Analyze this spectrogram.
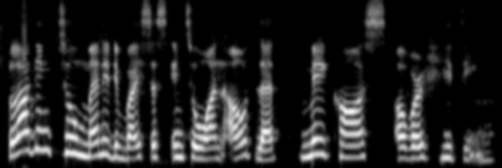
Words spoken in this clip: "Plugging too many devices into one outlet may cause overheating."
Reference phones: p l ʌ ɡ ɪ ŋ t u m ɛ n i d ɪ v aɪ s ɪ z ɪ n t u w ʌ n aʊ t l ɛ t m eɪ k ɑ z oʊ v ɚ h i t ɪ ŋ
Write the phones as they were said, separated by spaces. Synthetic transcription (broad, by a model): p l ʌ ɡ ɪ ŋ t u m ɛ n i d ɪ v aɪ s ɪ s ɪ n t u w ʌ n aʊ t l ɛ t m eɪ k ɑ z oʊ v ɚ h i t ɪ ŋ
